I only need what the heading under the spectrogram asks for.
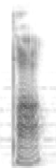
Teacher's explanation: the voiceless bilabial stop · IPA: [p]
